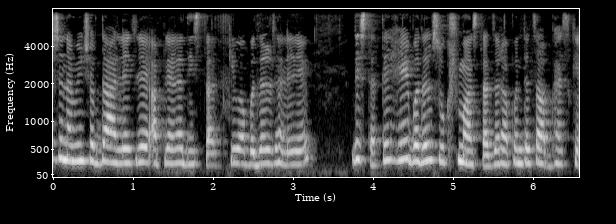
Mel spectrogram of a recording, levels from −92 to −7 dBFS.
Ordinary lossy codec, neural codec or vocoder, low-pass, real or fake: none; none; 7.2 kHz; real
